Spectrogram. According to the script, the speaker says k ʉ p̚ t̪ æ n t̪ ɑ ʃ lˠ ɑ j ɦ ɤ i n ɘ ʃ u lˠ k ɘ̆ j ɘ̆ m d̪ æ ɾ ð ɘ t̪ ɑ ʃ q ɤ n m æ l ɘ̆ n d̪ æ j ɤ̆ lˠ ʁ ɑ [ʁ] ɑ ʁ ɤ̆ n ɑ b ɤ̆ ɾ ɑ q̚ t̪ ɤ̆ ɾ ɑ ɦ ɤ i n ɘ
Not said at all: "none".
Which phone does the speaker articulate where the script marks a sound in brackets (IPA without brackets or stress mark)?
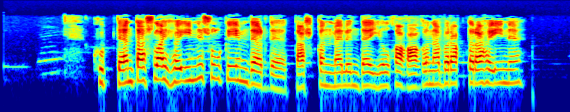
ʁ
